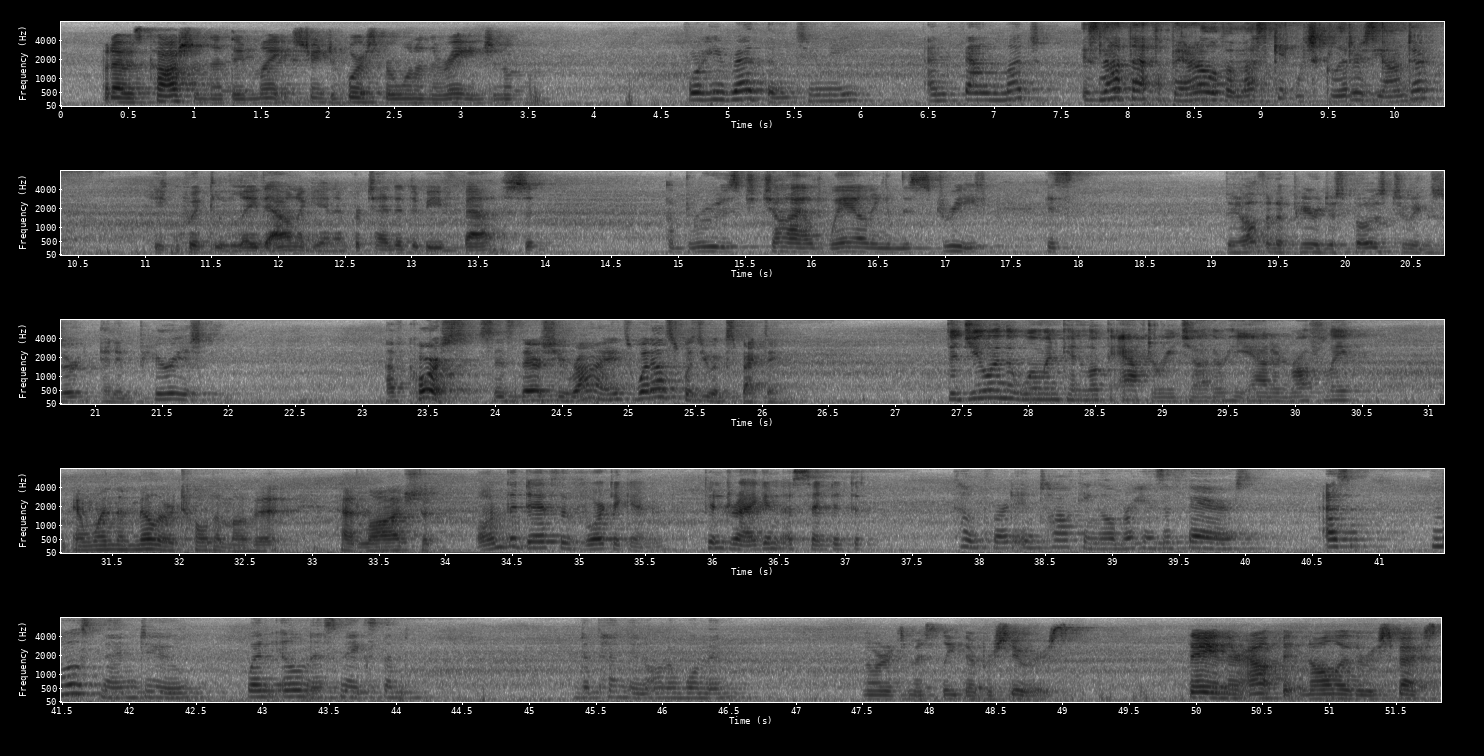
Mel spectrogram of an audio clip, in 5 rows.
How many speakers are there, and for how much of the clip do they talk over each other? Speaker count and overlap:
10, no overlap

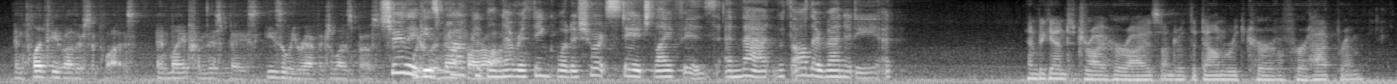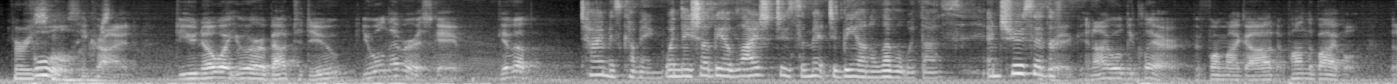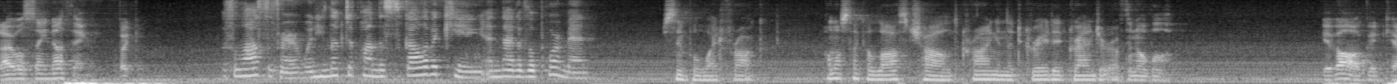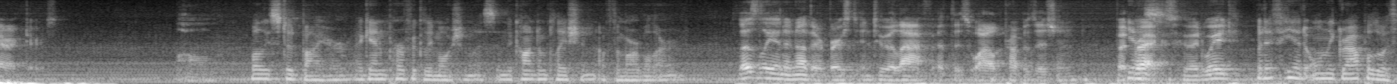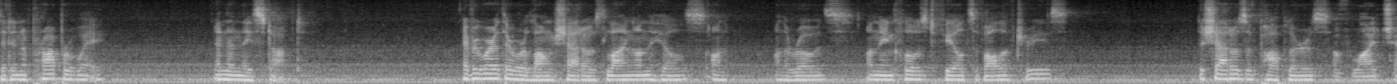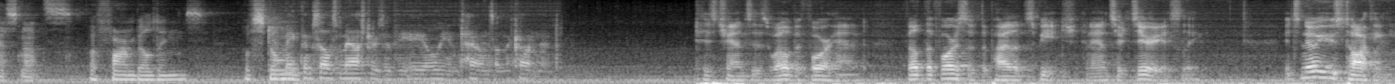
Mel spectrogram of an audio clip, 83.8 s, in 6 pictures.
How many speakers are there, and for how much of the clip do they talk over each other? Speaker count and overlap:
4, about 5%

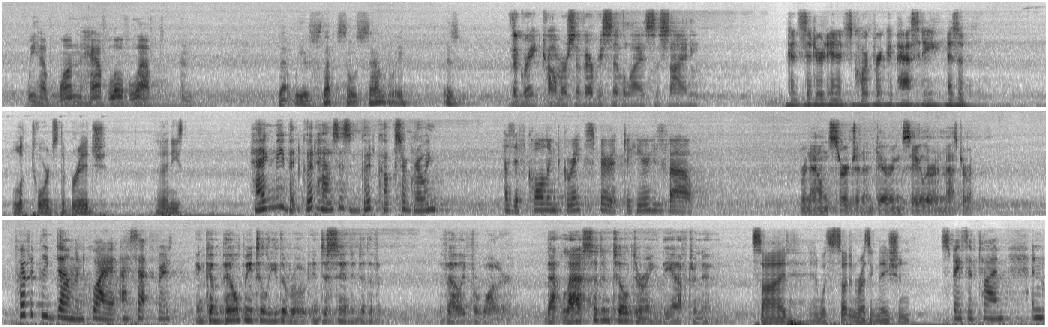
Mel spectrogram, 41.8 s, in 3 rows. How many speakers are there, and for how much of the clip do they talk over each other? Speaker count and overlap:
10, no overlap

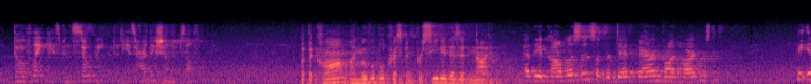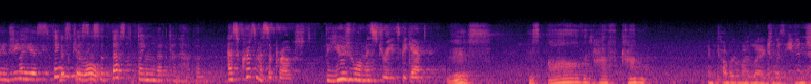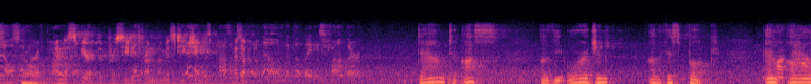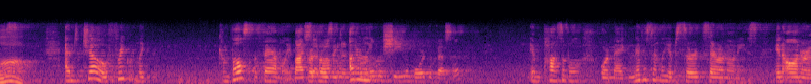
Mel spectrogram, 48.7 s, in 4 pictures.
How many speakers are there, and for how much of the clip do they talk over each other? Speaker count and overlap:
10, about 15%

